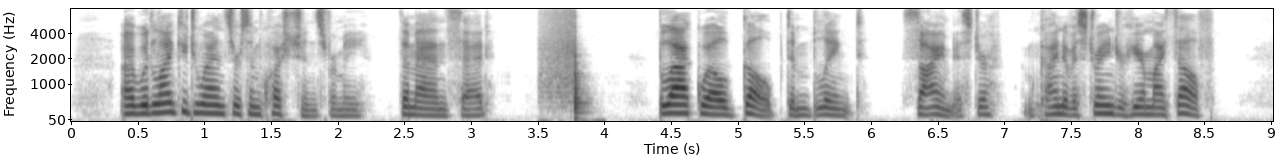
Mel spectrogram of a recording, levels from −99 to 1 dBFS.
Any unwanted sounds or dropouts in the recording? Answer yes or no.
yes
